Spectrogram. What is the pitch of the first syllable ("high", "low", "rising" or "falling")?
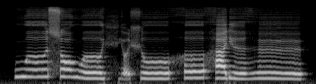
high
